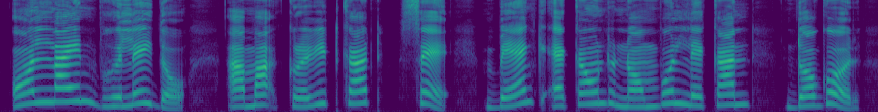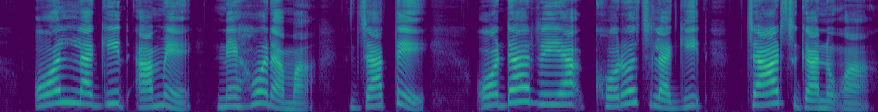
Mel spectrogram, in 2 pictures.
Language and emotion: Santali, neutral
